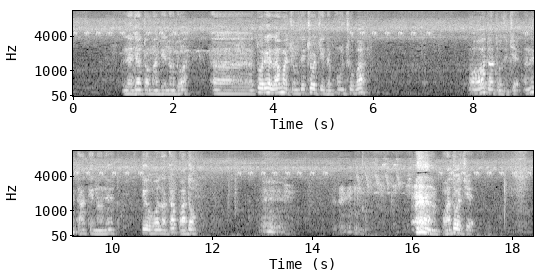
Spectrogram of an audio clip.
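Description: An elderly man speaks calmly in short phrases, with pauses between them.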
